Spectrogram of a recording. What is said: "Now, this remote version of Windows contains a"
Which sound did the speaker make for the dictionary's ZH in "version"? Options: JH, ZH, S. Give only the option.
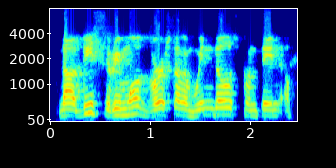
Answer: S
